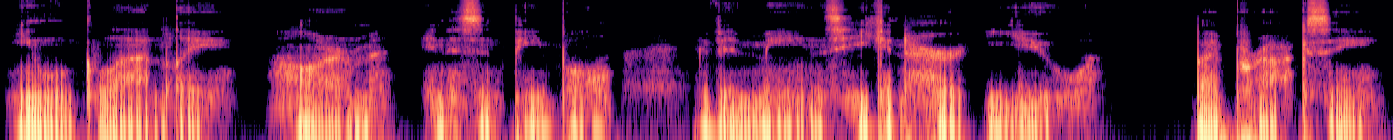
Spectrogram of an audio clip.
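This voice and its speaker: A man playing a grave, protective werewolf pack alpha in an audio drama, with a husky, gravelly voice and measured, formal speech. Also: dry recording, in a whisper, natural voice. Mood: grim, formal. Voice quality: gravelly, husky, breathy low voice. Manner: measured, deliberate, formal, hushed. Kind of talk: audio roleplay drama acting.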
